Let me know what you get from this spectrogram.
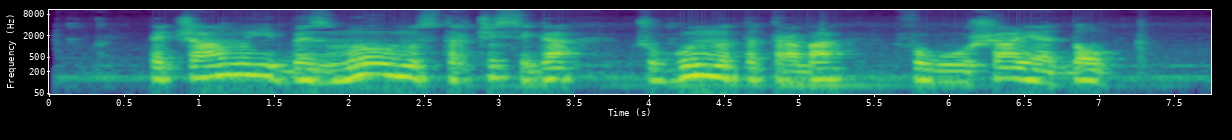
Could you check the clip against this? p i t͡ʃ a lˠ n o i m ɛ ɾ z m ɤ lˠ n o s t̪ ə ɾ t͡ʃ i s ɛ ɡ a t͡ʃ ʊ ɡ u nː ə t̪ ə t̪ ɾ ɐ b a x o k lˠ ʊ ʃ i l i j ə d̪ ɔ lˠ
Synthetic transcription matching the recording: p ɛ t͡ʃ a lˠ n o i b ɛ z m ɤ lˠ n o s t̪ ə ɾ t͡ʃ i s ɛ ɡ a t͡ʃ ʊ ɡ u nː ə t̪ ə t̪ ɾ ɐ b a f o ɡ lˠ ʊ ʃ a l i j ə d̪ ɔ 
